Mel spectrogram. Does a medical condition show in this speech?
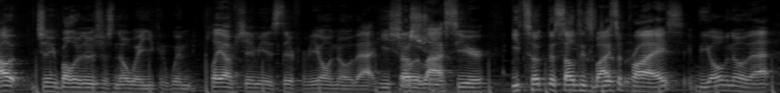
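No.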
